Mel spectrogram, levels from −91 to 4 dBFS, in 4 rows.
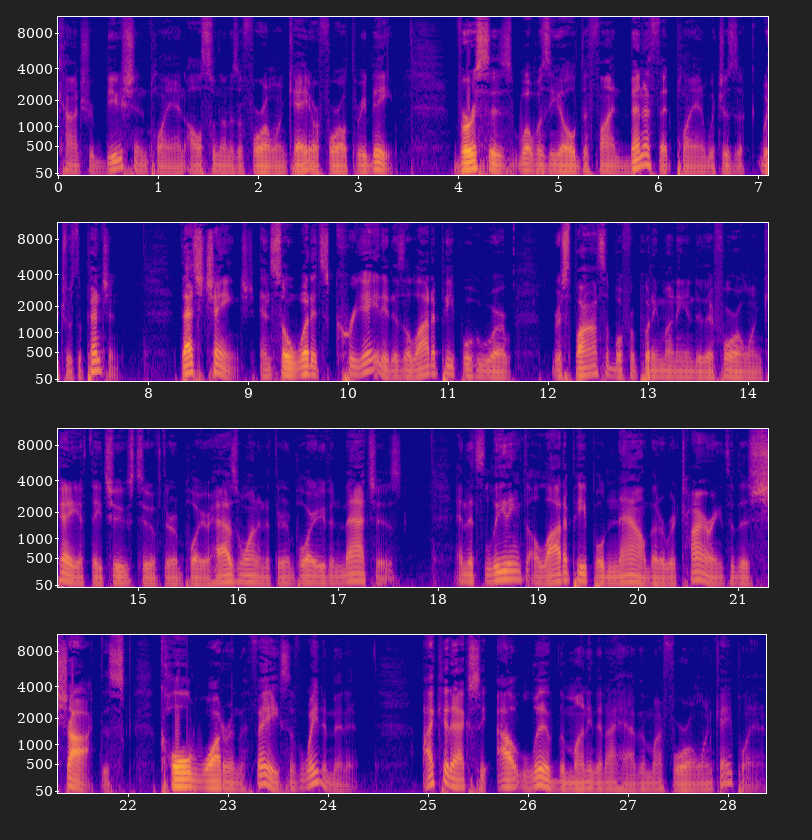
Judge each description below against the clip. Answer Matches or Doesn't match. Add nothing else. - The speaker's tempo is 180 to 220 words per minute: Matches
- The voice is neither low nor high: Doesn't match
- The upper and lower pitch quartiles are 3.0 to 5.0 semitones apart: Matches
